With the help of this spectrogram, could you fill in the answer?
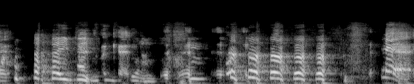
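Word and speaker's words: Advken: Advoken. Advoken, yeah, is that how you say it? Advoken.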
